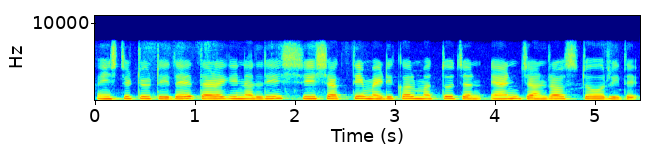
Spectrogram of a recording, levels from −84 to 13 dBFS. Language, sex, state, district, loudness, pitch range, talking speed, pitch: Kannada, female, Karnataka, Dharwad, -14 LUFS, 230-255 Hz, 130 wpm, 240 Hz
